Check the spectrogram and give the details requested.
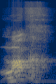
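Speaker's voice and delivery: Lach as one syllable, long rasped kh; blended letters demo. Shown as a demonstration. Teacher showing letters pronounced together, rasped Lach. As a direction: blend Lach and let the ch scrape. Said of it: "These are pronounced together".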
